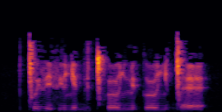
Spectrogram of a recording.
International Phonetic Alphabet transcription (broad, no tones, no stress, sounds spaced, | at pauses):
ǀ ɯ vʲ a fʲ ɵː ʎ ɛ bʲ ɔ̤ ǀʰ ɵː ʎ lʲ ə k ɵː ʎ ə ɡ͡ǀ ɛː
